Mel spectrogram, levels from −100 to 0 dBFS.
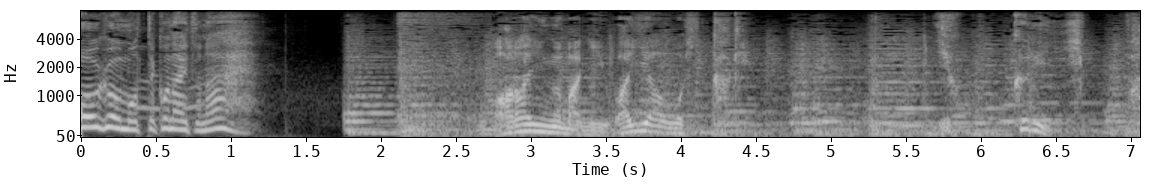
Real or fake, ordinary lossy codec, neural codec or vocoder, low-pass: real; none; none; none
